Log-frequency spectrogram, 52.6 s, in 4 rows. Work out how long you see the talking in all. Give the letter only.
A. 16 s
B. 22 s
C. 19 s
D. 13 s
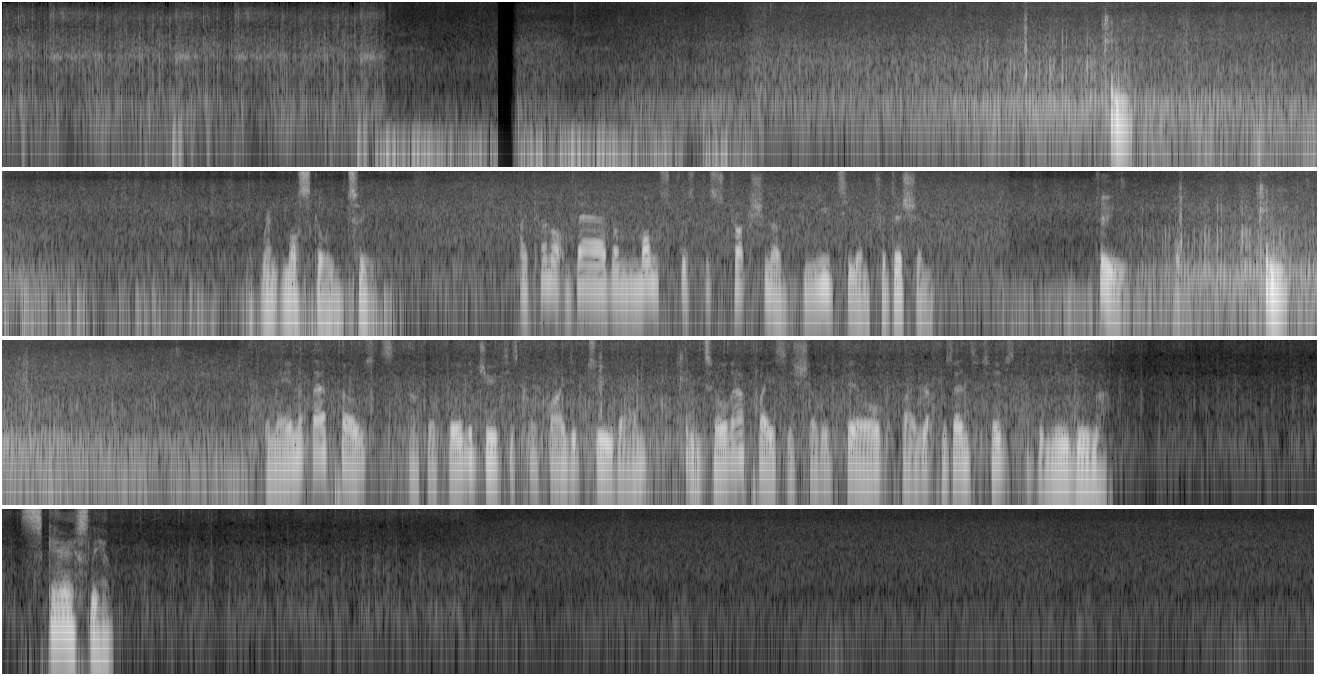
A.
